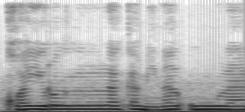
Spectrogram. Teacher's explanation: Jadi didengungkan, dimasukkan dengan huruf la yang bertasdid. Khairul laka minal ula. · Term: idgham bila khuna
